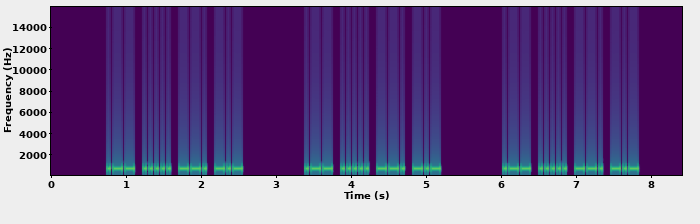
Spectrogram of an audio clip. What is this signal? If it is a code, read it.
Morse code, heard as a keyed tone, about 30 wpm, 700 Hz. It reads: W5GK W5GK W5GK
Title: USA Call Signs - 4 Characters - Repeated 3x - 30wpm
